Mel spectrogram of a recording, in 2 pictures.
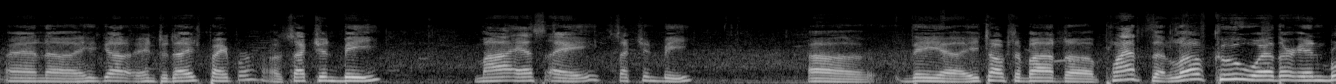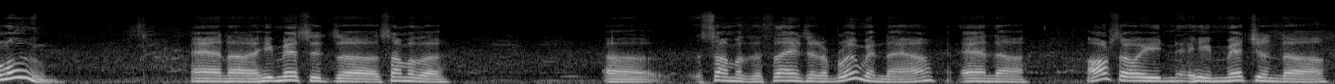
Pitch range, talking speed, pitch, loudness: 125-175 Hz, 120 wpm, 150 Hz, -22 LUFS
